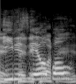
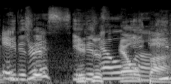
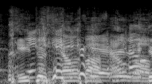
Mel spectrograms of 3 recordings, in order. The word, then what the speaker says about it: Idris Elba: He's a good Idris Elba. – Eat his elbow? – Idris Elba. Get the name right, you piece of trash. – Eat his elbow. – Get the name right, you piece of trash.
